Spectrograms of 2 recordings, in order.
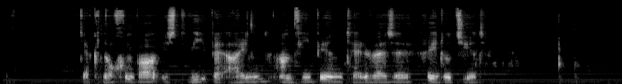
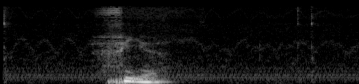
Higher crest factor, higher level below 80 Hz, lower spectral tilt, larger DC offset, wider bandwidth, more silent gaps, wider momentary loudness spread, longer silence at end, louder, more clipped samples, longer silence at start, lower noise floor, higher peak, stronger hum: about the same, 24 dB vs 20 dB; second, -66 dBFS vs -48 dBFS; second, -2.5 dB/octave vs -7.5 dB/octave; neither; about the same, 16 kHz vs 16 kHz; neither; second, 17 LU vs 24 LU; second, 0.6 s vs 1.9 s; second, -22 LUFS vs -18 LUFS; neither; second, 0.8 s vs 1 s; first, -65 dBFS vs -52 dBFS; about the same, -2 dBFS vs -2 dBFS; neither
